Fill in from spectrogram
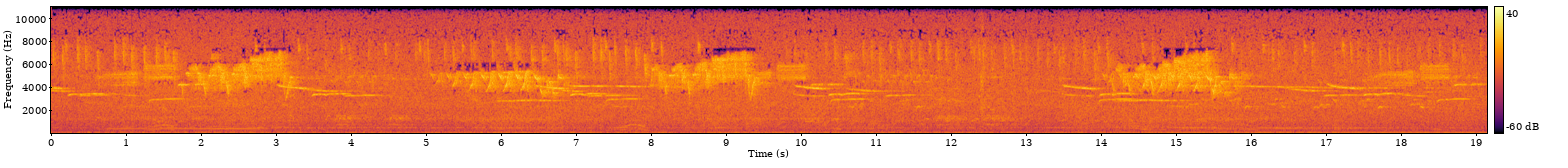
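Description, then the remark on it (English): Several songbirds sing an early summer dawn chorus at Sunshine on Deer Isle, Maine, in overlapping phrases, with bright repeated bursts of song rising and fading, while a steady low rumble like an engine hums underneath. “You are listening to an early summer dawn chorus on Sunshine in Deer Isle, Maine.”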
